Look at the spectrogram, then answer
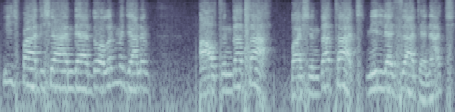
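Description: An actor playing a cheeky, plucky young peasant folk hero in an old comedy film. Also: male voice, high voice, unhurried. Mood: cheeky, curious. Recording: noisy old film soundtrack with clicks.

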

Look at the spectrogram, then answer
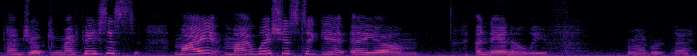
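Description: A high-pitched female gamer talks her viewers through a match in a loose, chatty way. She bursts into quick exclamations as things happen on screen, and her voice sits well above the usual range. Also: a bit bright, a little hiss or hum. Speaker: gaming streamer. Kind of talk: casual gameplay commentary.

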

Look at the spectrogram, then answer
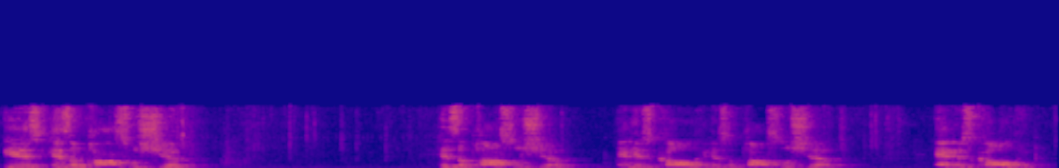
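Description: A male pastor teaching from the Bible in a sermon, repeating key phrases and checking in with "okay?". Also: high voice. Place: church sanctuary. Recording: echoey church hall from far off.

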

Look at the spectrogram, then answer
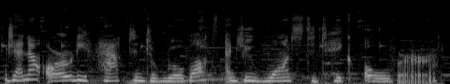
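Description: A man voicing Jane's role, a casual young homeowner hosting friends, reading game role-play dialogue in a deliberate way. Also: on the high side, over music, pitched above the performer's own voice, close to an everyday voice. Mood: casual, earnest.

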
